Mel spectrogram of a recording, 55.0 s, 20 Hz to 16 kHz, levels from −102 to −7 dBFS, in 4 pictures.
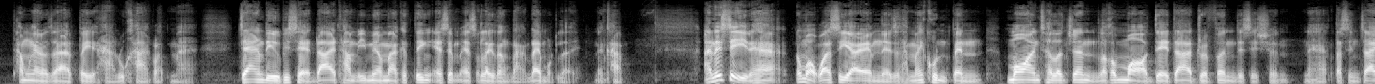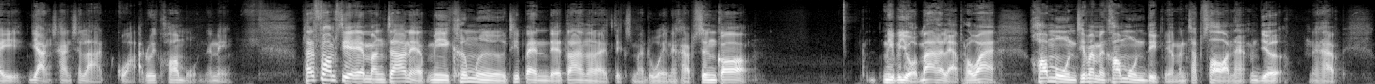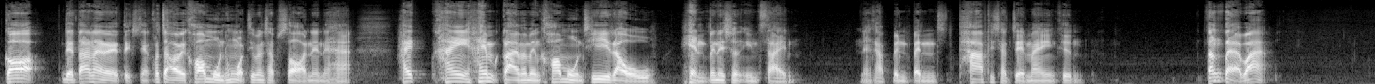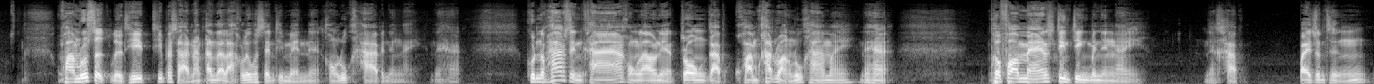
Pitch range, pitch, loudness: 85-115 Hz, 100 Hz, -16 LUFS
